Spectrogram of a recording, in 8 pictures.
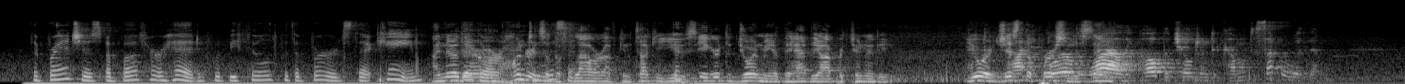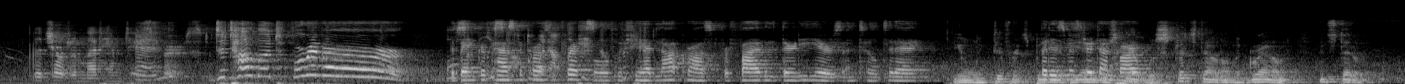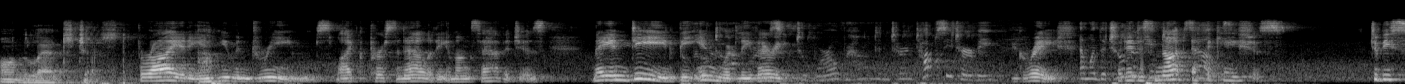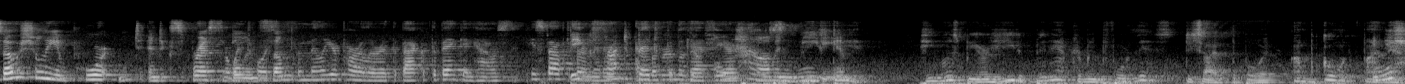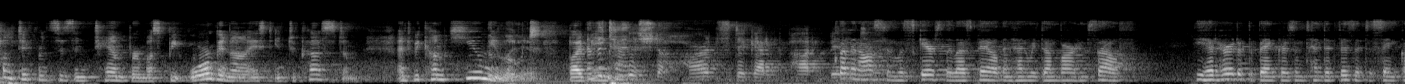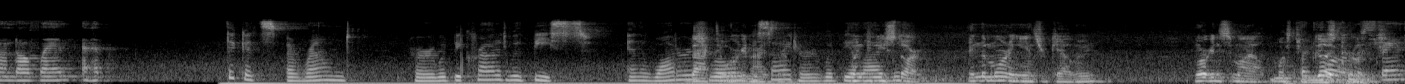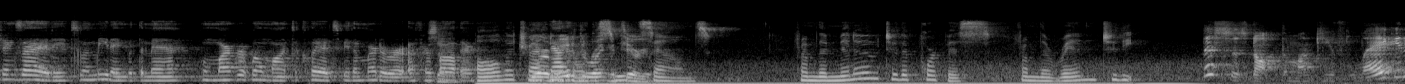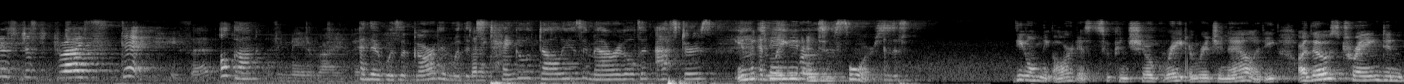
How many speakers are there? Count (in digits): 7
